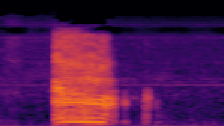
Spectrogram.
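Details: A single loud, harsh, voiced cough burst from a gamer during play, followed by two faint short after-sounds.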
